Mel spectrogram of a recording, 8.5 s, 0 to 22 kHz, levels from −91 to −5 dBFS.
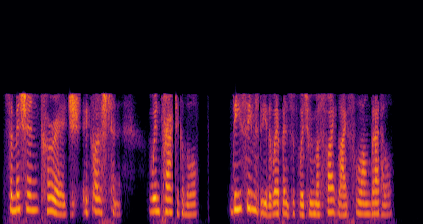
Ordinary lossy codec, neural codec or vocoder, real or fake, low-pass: AAC, 16 kbps; codec, 16 kHz in and 24 kHz out, 0.4 kbps, LongCat-Audio-Codec, fine tuned four codebook decoder; fake; 7.2 kHz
